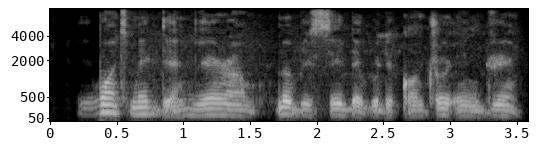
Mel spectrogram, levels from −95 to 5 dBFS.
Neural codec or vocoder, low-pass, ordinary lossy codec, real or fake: codec, 16 kHz, 8 kbps, FunCodec, trained on Chinese and English, 25 frames a second; none; none; fake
